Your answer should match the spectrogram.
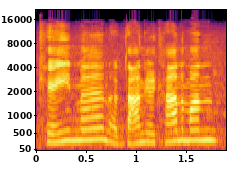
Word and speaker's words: Kahneman: Ein Buch, das mich tatsächlich sehr fasziniert hat, ist von, man kann den Namen sehr deutsch aussprechen, aber ich glaube, er wird englisch ausgesprochen, also Daniel Kahneman, Thinking Slow and Thinking Fast.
